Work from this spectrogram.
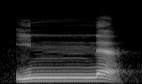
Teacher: Bila anda nampak saja nun sabdu ataupun mim sabdu dengung dan panjang dua harakat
